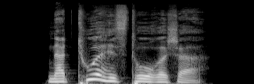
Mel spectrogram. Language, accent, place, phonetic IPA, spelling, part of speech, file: German, Germany, Berlin, [naˈtuːɐ̯hɪsˌtoːʁɪʃɐ], naturhistorischer, adjective, De-naturhistorischer.ogg
- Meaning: inflection of naturhistorisch: 1. strong/mixed nominative masculine singular 2. strong genitive/dative feminine singular 3. strong genitive plural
